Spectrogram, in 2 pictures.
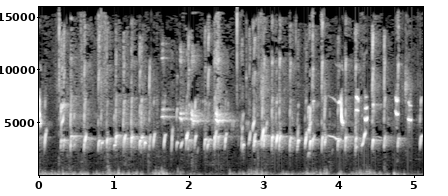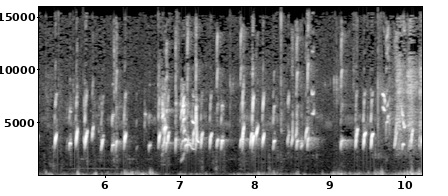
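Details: Hungry European goldfinch chicks call their parents with insistent, high-pitched begging: rapid bursts of thin chirps and twitters, with low rumbling handling noise underneath.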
